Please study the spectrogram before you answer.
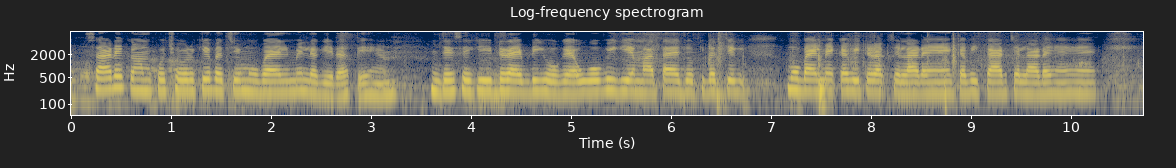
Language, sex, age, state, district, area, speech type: Hindi, female, 45-60, Bihar, Begusarai, rural, spontaneous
